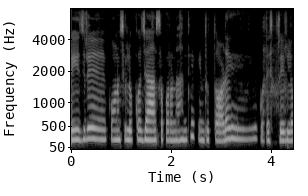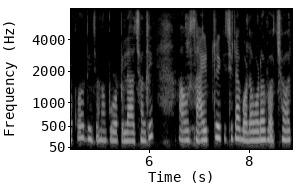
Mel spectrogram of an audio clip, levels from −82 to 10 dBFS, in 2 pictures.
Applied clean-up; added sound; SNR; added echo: none; none; none; none.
